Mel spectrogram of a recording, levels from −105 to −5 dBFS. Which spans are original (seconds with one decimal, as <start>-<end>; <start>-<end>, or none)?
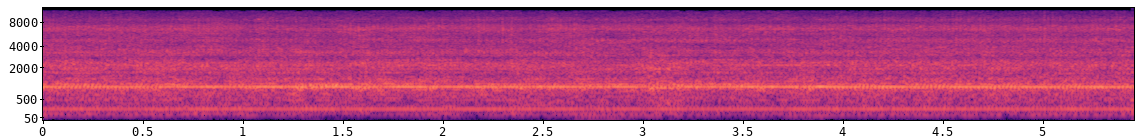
0.0-0.6; 3.9-5.5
